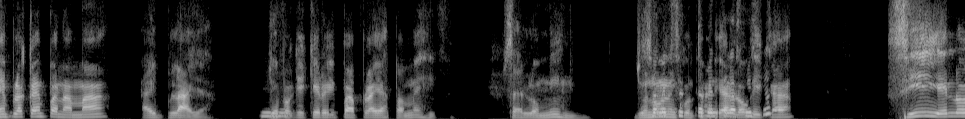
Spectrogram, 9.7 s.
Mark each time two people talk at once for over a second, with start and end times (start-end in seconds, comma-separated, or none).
6.4-7.8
